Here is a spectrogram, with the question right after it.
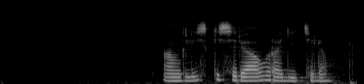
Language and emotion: Russian, neutral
